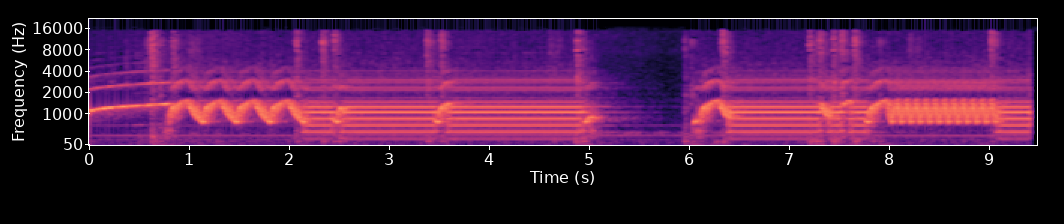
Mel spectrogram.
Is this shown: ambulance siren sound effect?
yes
